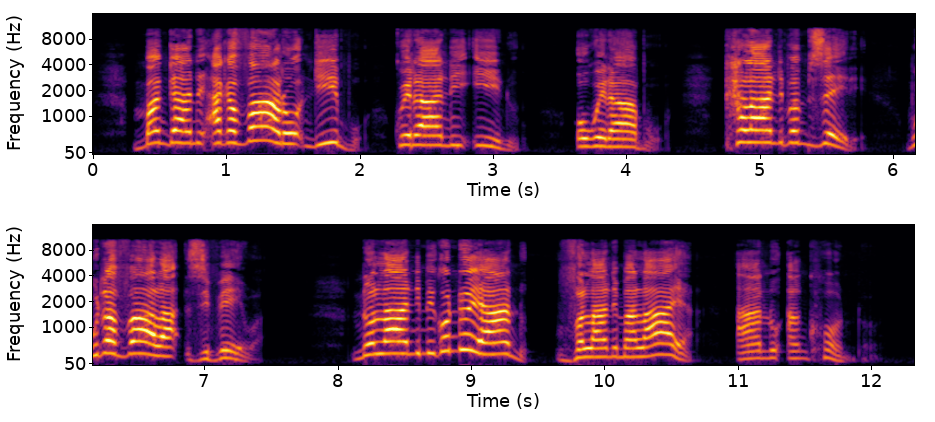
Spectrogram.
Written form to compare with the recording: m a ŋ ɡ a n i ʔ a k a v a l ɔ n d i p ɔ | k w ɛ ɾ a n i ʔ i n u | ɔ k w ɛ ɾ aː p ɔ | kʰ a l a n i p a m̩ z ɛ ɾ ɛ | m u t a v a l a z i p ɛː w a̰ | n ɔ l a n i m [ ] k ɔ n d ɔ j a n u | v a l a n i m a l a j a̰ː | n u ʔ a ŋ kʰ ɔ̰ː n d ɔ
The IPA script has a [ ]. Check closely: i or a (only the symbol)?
i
